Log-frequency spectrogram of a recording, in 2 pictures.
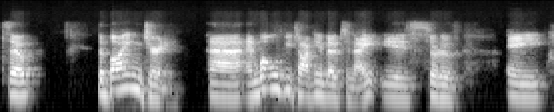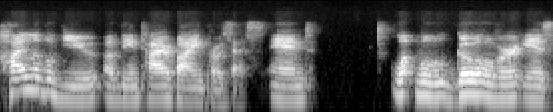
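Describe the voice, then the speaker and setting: A man's fairly high voice with a Canadian accent, fairly slow, with ordinary pitch variation. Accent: Canadian, noticeable to UK audience. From Canada. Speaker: company co-founder, webinar host. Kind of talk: webinar presentation. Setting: online webinar. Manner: many filler words (uh, um).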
